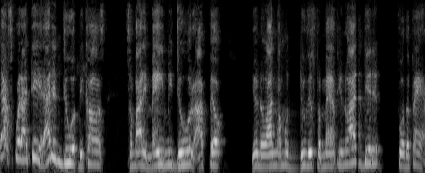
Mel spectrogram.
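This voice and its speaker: A man's high-pitched voice with an American accent, ordinary pitch variation and a fairly quick pace. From Ohio. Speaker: pastor. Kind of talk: casual chat. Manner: repetitive, halting.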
